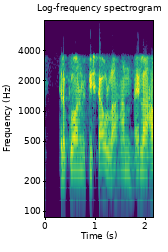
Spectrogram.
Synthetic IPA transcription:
t̪ʰɪlaðkʰɔːmanʏmʏhpiskaːwlaɦanːeɾlɛɣaha

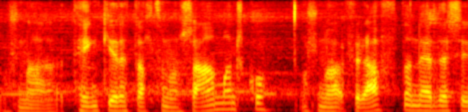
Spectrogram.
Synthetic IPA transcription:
ɔsuɔna̰t̪ʰejɲcɪɾɛht̪aal̥t̪samnasaːmanskɔɔsɔːnafɪɾɪɾaft̪nanɛɾθɛsːɪ

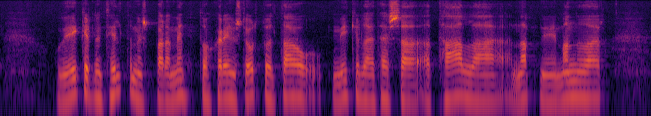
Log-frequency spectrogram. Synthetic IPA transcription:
ɔɣvɪɪcɛːt̪ʏmt̪ʰɪlt̪ajmɪspaːɾamɪn̥t̪aɔhkvaɾejnst̪jowɾt̪vœlt̪awmɪːcɪlajɣɪθɛsːaða̰ðt̪ʰaːlanapnɪmanːʏðaɾ̥

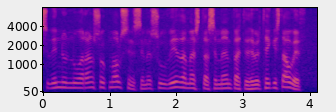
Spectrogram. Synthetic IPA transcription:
vɪnːʏɾnuaɾansowhkmaːwlsɪnsːɛmɛɾ̥suːvɪːðamɛst̪asɛmɛmpaht̪ɪðhɛvʏɾt̪ʰeːjcɪst̪aːwvɪθ

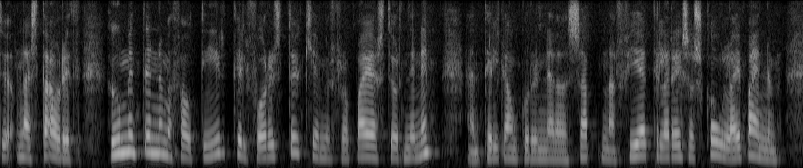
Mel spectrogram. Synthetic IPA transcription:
najst̪aaːwɾɪθhʏɣmɪnt̪ɪnːʏmaðfaːwt̪iːɾ̥t̪ʰɪlfɔɾɪst̪ʏcʰɛːmʏɾ̥fɾawpaːjast̪jowɾt̪nɪnːɪɛnt̪ʰɪlkawŋkʏɾʏnɛɾaðsapnafjɛːt̪ʰɪlaðreːjsaskoːwlaipaːjnʏm

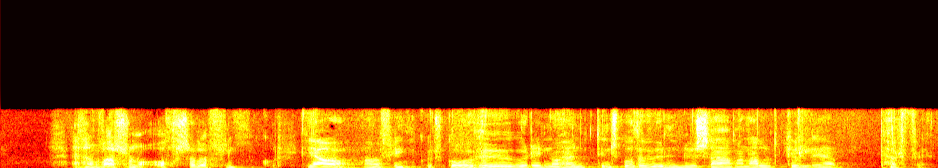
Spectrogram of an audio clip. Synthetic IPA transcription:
ɛnhanvaɾ̥svɔna̰ʔɔ̰fsalaɣfliŋ̥kʏɾ̥jaːwhanvaɾfliŋ̥kʏɾ̥skɔːɔɣɦʏːɣʏɾɪnːawɦœnt̪ɪnskɔːθaʏnːʏsaːmanalcʰœlɛɣa | pʰœr̥fɛk̚t̪

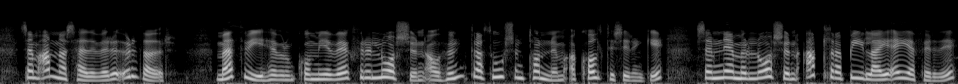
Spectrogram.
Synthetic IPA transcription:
sɛmanːashɛvðɪvɛːɾɪðʏɾðaðʏɾ̥ | mɛθviɦɛvʏɾ̥hunkʰɔːmɪjɪvɛːɣfɪɾɪɾlɔːsʏna̰wɦʏnt̪ɾaθuːsʏnt̪ʰːɔnːʏma̰wkʰɔlt̪ɪsiɾiɲcɪsɛmnɛːmʏɾlɔːsʏnat̪lɾapiːlaieːjafɪɾðɪ

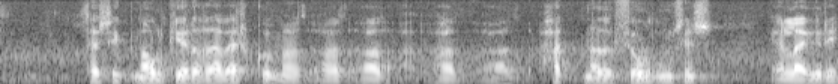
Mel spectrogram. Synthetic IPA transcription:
θɛsːɪmaːwlcɛːɾaθaðːvɛr̥kʏmaðaðaðaðaðhaknaðʏɾ̥fjowɾðuŋsɪns | ɛɾlaːjɣɾɪ

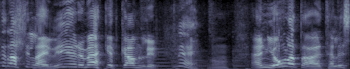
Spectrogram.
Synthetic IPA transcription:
t̪ɪɾal̥t̪ɪlaːjɪvɪðɛɾʏmɛhcɛɾ̥t̪̚kamlɪɾ̥ | ɛnjoːwlat̪aːɣɛðt̪ʰɛlɪs

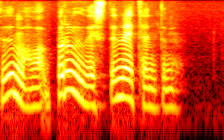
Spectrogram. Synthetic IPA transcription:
ɪðʏmaːva̰pɾʏɣðɪst̪ɪðneːt̪ʰɛnt̪ʏm

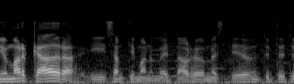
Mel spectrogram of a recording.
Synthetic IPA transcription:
jœmaɾkaaːðɾaisamt̪ʰiːmanʏmɛt̪naːwɾhœːvʏmɛst̪ɪhœːʏnt̪ʏɾ̥t̪ʰʏht̪ːʏ

